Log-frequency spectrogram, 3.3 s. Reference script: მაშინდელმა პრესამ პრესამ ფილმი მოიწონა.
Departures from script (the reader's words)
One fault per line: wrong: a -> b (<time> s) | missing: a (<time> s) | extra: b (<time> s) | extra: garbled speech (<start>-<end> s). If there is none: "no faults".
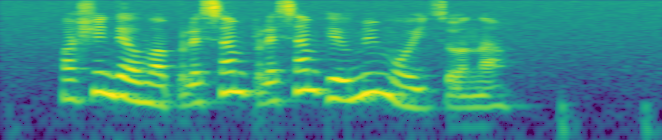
no faults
